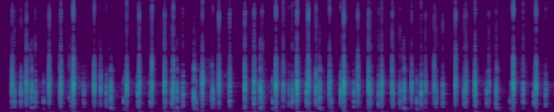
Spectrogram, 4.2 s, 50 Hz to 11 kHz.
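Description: Fast, continuous typing on a Mr. Suit (Suit80) mechanical keyboard: a rapid, even stream of keystrokes, about ten a second.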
